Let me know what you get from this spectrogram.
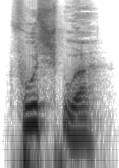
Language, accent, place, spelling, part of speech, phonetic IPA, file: German, Germany, Berlin, Fußspur, noun, [ˈfuːsˌʃpuːɐ̯], De-Fußspur.ogg
- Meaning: footprint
